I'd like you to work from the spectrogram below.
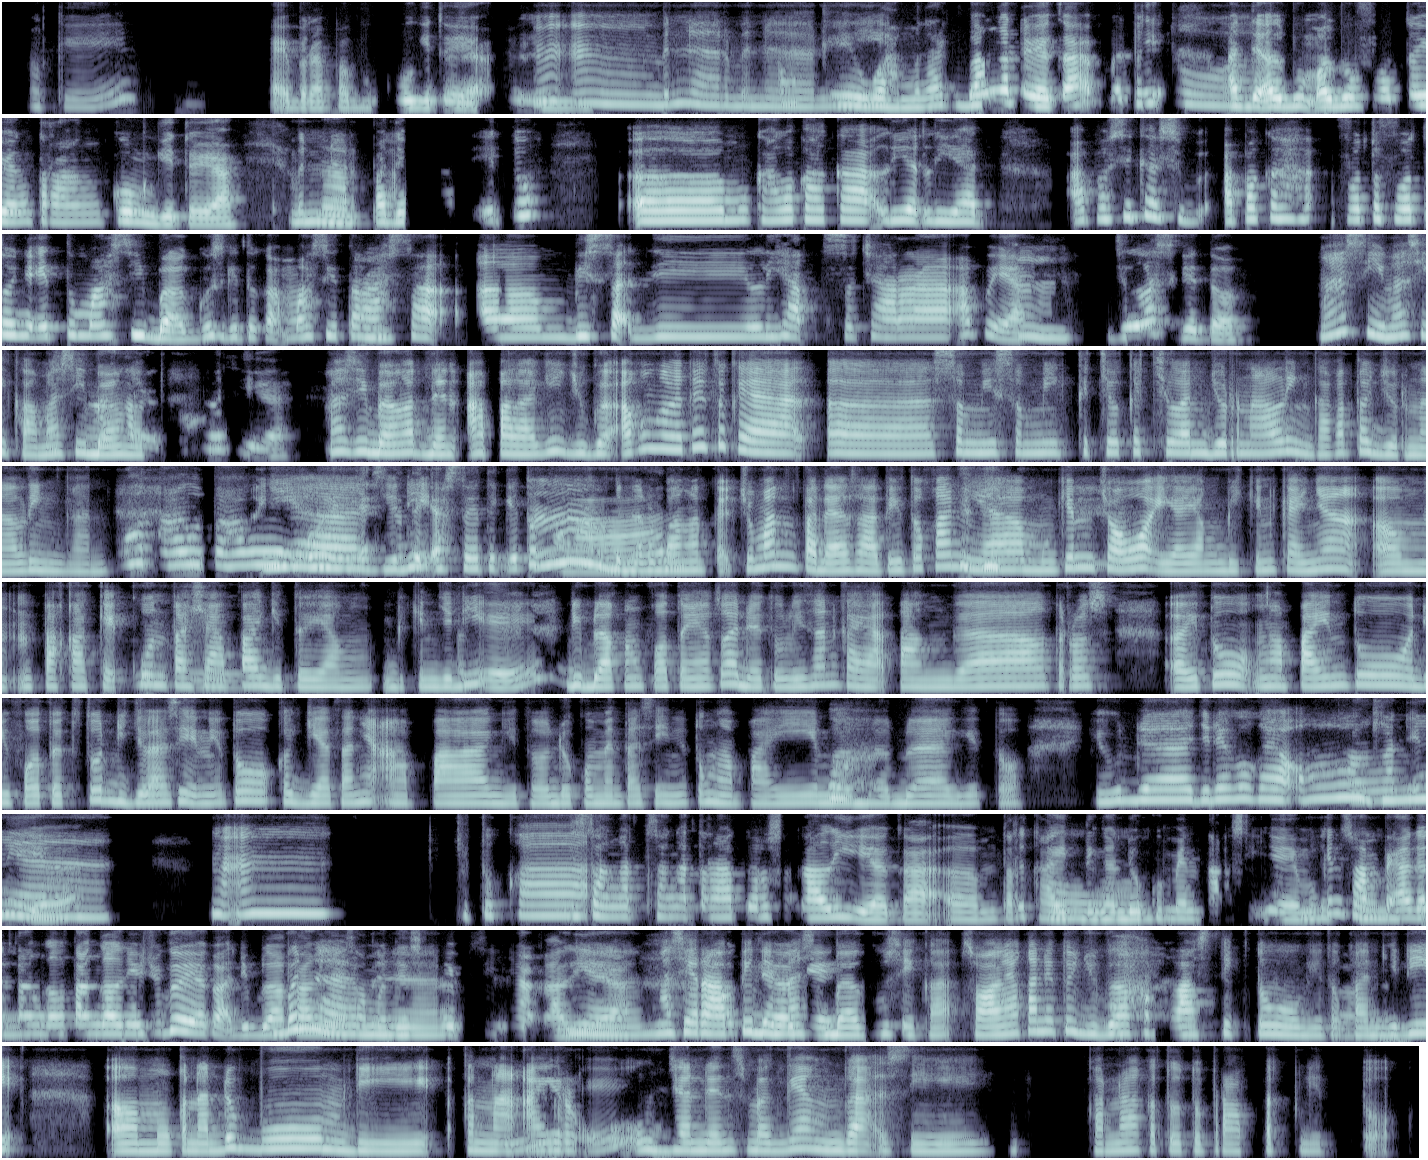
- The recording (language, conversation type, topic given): Indonesian, podcast, Benda peninggalan keluarga apa yang paling berarti buatmu, dan kenapa?
- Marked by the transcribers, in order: in English: "journaling"; in English: "journaling"; laugh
